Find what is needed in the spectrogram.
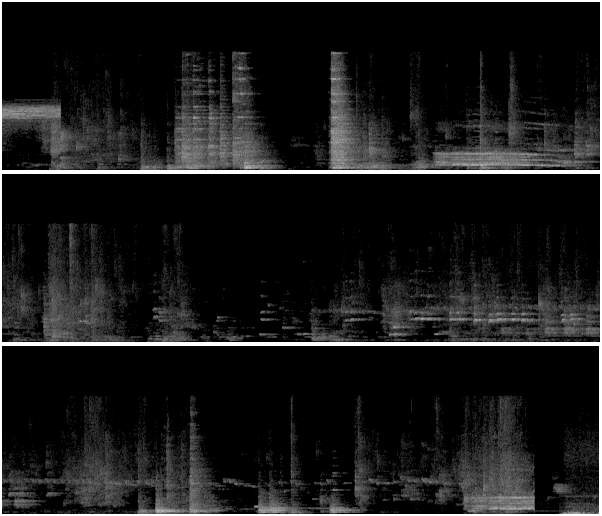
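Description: A rooster crowing. The clearest crow is a drawn-out, falling call about six seconds in, lasting about two seconds, among scattered shorter bird calls and chirps and a few sharp knocks.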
